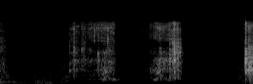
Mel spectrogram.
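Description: Adjusting the shutter speed on a Hasselblad 1000F camera produces a few faint, short bursts of dry mechanical clicking and ratcheting, separated by brief silences.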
